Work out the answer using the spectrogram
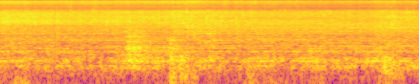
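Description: Thin slices of yellow pumpkin sizzling in hot oil in a frying pan, a steady hiss.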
